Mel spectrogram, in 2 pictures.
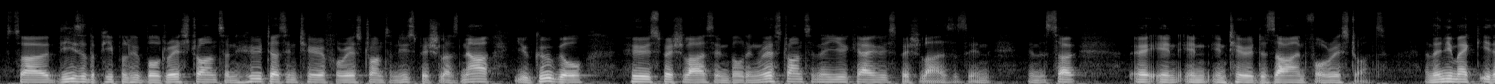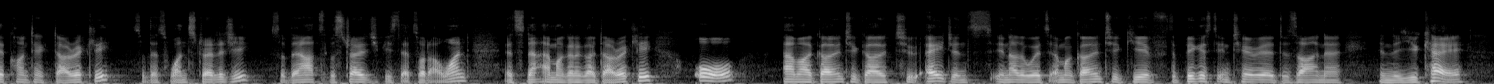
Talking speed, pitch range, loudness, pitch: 180 wpm, 100-115 Hz, -21 LUFS, 110 Hz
